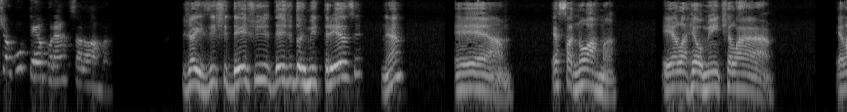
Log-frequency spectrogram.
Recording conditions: video call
